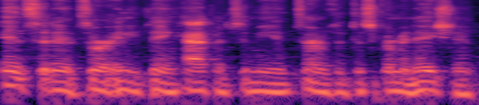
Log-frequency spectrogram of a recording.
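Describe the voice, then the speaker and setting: A man around forty with a deep voice, talking casually as a guest on an interview podcast, with many fillers and restarts. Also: flat delivery, quick pace, a little mellow. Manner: laid-back, many fillers and restarts, says "brother" and "right?". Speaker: real estate investor guest.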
